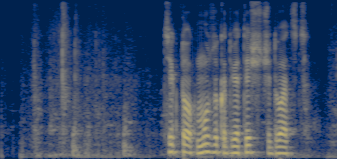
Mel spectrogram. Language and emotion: Russian, neutral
